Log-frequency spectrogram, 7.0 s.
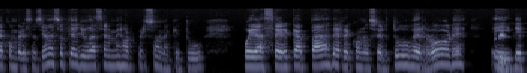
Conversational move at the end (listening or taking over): listening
